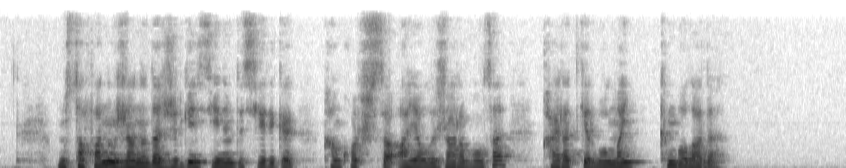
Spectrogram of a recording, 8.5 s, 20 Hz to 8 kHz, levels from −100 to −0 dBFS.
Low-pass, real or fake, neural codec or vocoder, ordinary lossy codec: 7.2 kHz; real; none; AAC, 48 kbps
